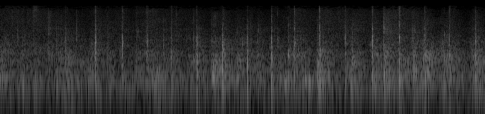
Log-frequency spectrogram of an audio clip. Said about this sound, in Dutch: Kan je de voeten neerzetten en heel even een beetje de billen nog kloppen. Billen en de zijkant. So you just tap also the side and the sacrum. En ook met het kloppen kan je heel stevig doen. Kan je wat rustiger doen.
